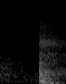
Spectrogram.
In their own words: This floor has been built up and you should be able to hear it. It's hollow.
